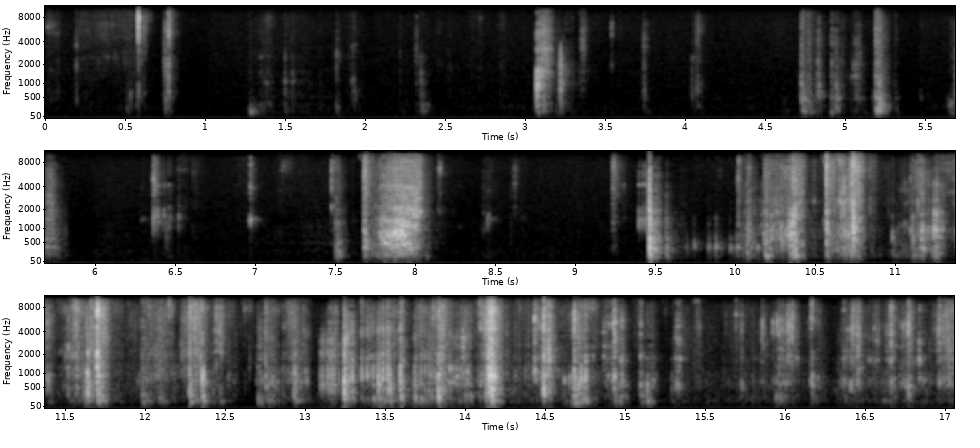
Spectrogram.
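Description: A few scattered handling clicks, then a brief loud rustle of packaging about eight seconds in. From about nine and a half seconds on, several seconds of dense crackling and tearing follow as a Panini Select basketball Mega Box is ripped open by hand.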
